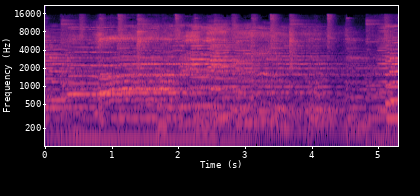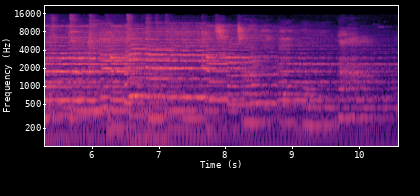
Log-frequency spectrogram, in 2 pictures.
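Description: Roland Aerophone AE-30 digital wind instrument on its soprano sax tone, playing a slow ballad melody in long held notes over a backing track with a steady bass line.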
